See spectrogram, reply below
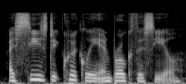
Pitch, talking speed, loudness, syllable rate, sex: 170 Hz, 260 wpm, -18 LUFS, 6.5 syllables/s, female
